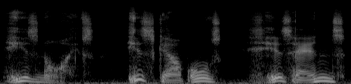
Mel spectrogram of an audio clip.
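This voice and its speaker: An Australian man acting a tormented, guilt-ridden captive mutant in an audio drama, speaking in a husky, breathy, subdued and halting way. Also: medium pitch, animated, dry recording, exaggerated voice. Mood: anguished resolve.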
